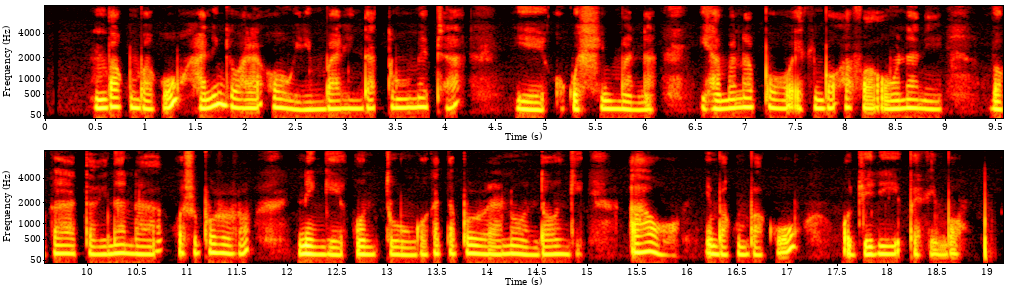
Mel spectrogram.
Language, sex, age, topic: Oshiwambo, male, 25-35, agriculture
